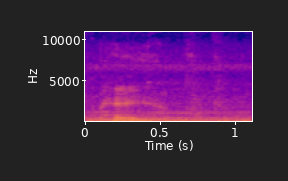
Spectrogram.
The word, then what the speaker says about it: Phrae: up the bloody uh the spelling of this town apparently it's paired must have a silent h and I worked out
